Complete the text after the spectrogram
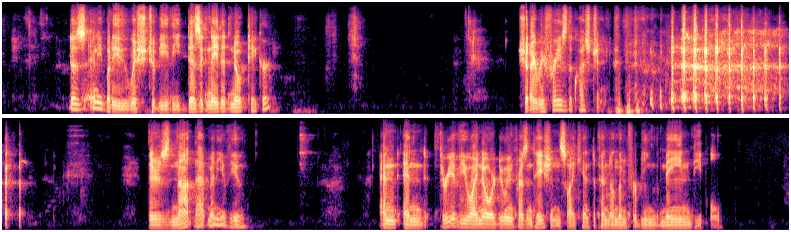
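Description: A man speaks calmly through a microphone over an online call, with pauses.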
